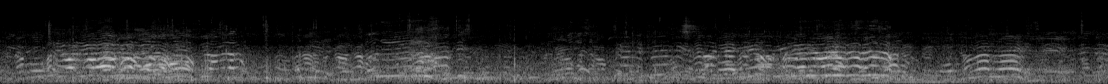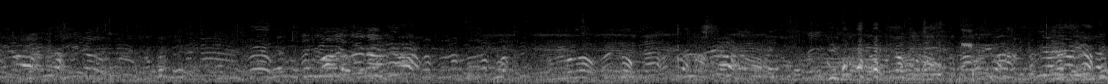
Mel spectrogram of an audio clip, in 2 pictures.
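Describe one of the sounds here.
Several young men shout and call out to each other outdoors.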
